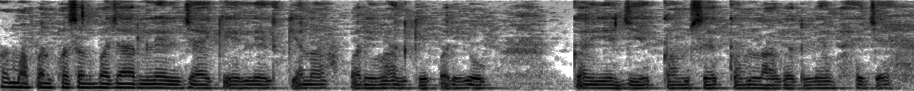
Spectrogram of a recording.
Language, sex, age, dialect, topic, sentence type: Maithili, male, 46-50, Bajjika, agriculture, question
